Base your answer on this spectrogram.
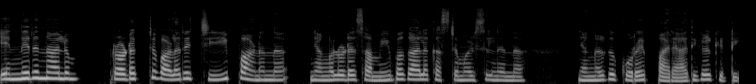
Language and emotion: Malayalam, sad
